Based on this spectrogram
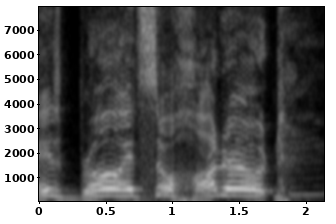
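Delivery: loud, high-pitched fake Indian accent. After an Alberta accent bit, the speaker switches to a put-on Indian accent. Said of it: "Now that's going. Indian".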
